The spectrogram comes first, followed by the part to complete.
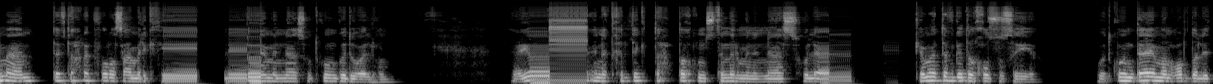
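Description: Throughout, the speech sounds grainy and rough with a noisy texture on tones, the signature of likely Opus compression in music mode at a low bitrate around 24 kbps. From 1.65 to 2.61 s, between "تفتح لك فرص عمل" and "الناس وتكون قدوة لهم", a rigid metallic buzz at 50 Hz replaces the audio. This is robotic sound from repeated short buffers, likely caused by 20 ms chunks being replayed while the real audio is skipped. The same buzz returns from 5.31 to 5.87 s before "انها تخليك تحت ضغط", and from 8.21 to 8.99 s between "ضغط مستمر من الناس" and "كمان تفقد الخصوصية", where most rather than all of the stretch is repeated.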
